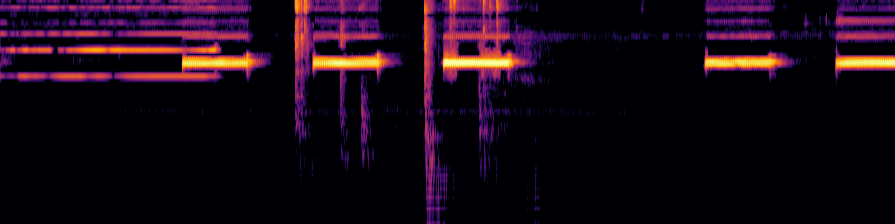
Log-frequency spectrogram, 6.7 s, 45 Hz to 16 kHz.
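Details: 2000s Wheelock AS/NS horns on a Fire-Lite MS-9200UDLS addressable panel, during a system test. Shrill high blasts in groups of three, about one per second, then a pause. Temporal-3 evacuation signal.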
